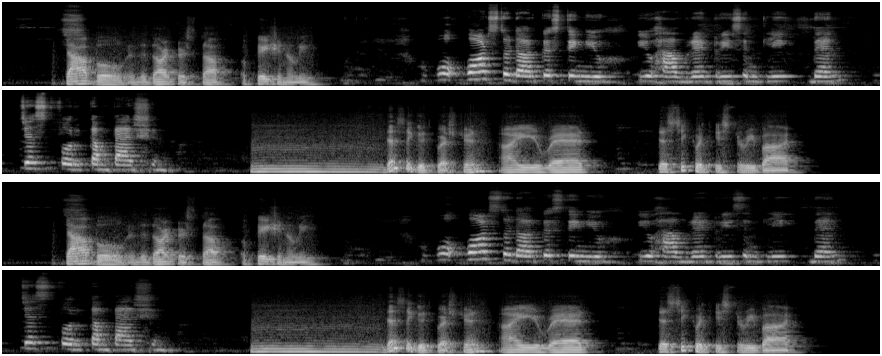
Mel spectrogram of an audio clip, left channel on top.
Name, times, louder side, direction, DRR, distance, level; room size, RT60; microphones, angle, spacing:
voice 1, 0.6-2.2 2.6-3.1 11.3-14.6 15.3-16.6, equal, 10° left, 1.0 m, -21 dB
voice 2, 4.3-8.4 9.0-10.5, left 3 dB, 45° left, 1.1 m, -22 dB
10.0 x 5.1 x 6.9 m
head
